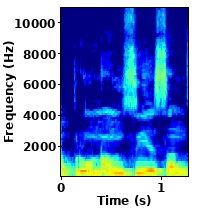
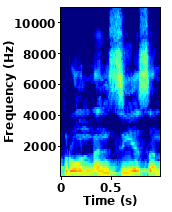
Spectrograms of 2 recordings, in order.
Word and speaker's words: pronunciation: प्रोनंसिएशन होता है PRONUNCIATION। तो हमारा प्रोनंसिएशन सही होना चाहिए, ना कि प्रोनाउंसिएशन।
